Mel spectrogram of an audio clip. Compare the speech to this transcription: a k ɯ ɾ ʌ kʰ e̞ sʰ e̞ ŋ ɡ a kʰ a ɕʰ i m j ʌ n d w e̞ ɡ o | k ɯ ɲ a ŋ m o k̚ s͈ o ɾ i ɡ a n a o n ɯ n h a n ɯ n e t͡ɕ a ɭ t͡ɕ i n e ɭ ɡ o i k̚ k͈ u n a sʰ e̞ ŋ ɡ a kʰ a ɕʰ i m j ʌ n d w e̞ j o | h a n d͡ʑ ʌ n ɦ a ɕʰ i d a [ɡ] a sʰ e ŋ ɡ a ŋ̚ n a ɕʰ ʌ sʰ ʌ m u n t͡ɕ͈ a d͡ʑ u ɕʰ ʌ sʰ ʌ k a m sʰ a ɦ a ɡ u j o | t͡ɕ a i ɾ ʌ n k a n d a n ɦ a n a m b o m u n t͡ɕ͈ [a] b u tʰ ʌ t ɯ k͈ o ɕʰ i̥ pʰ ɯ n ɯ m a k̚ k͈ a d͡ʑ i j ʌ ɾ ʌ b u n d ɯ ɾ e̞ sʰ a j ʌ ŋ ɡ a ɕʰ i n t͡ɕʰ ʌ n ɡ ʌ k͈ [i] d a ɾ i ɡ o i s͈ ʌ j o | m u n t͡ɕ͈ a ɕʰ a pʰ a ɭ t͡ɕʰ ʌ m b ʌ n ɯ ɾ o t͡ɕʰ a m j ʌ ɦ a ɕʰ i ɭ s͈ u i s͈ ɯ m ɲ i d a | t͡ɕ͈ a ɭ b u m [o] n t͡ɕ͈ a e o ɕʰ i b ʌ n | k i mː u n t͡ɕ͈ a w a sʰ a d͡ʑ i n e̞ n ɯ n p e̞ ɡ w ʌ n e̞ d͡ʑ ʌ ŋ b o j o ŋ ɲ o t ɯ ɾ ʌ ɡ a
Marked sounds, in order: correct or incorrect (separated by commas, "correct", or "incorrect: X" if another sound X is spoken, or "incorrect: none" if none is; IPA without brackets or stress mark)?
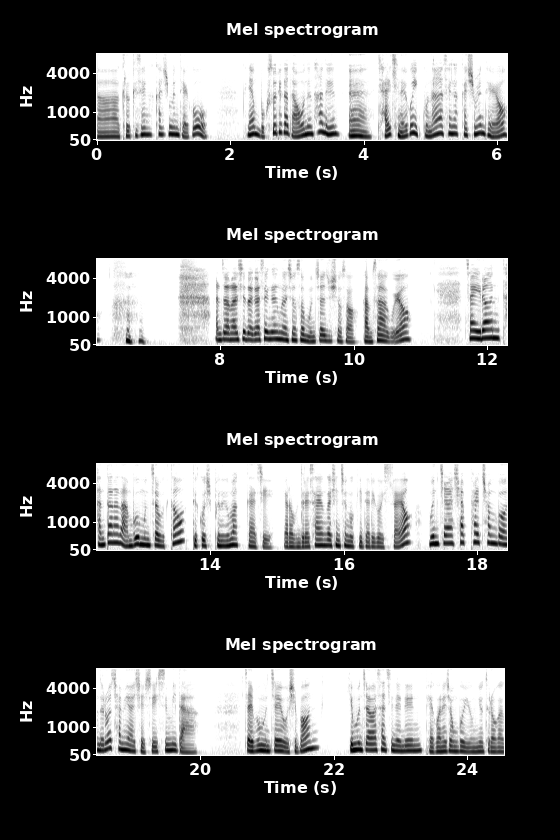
correct, correct, correct, incorrect: u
